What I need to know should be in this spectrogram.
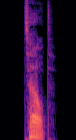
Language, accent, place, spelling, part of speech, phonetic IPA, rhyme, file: German, Germany, Berlin, zerrt, verb, [t͡sɛʁt], -ɛʁt, De-zerrt.ogg
- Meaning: inflection of zerren: 1. third-person singular present 2. second-person plural present 3. plural imperative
